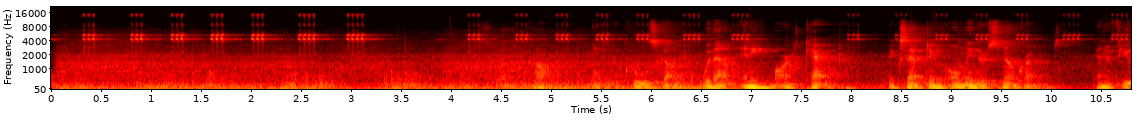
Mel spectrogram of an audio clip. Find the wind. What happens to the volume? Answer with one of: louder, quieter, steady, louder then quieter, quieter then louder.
quieter.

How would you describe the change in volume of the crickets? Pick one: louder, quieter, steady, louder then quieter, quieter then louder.
quieter.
